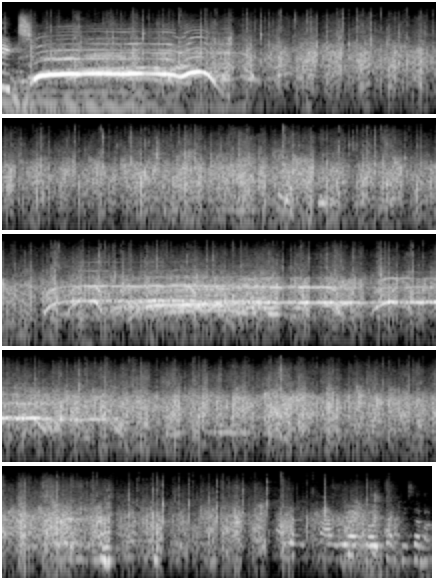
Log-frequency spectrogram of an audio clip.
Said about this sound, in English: Very slow. It took Cariad a while to get to the stage. That's why I started. I didn't want the applause to die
